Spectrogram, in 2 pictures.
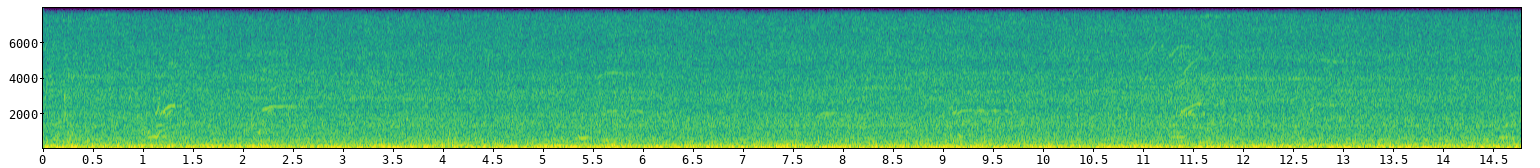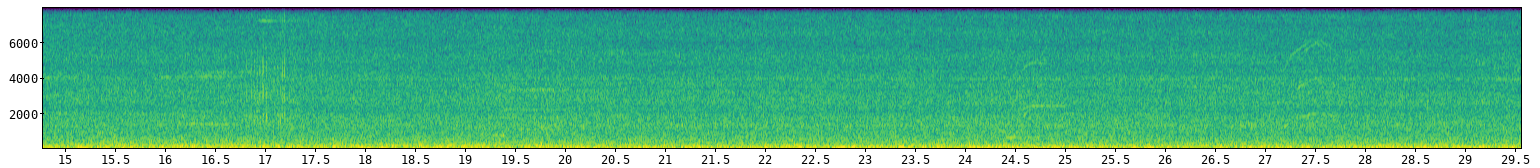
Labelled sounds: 9.0	9.6	killer whale, 0.67 to 3.1 kHz
11.2	11.8	killer whale, 0.67 to 5.8 kHz
16.8	17.3	killer whale, 6.6 to 8.0 kHz

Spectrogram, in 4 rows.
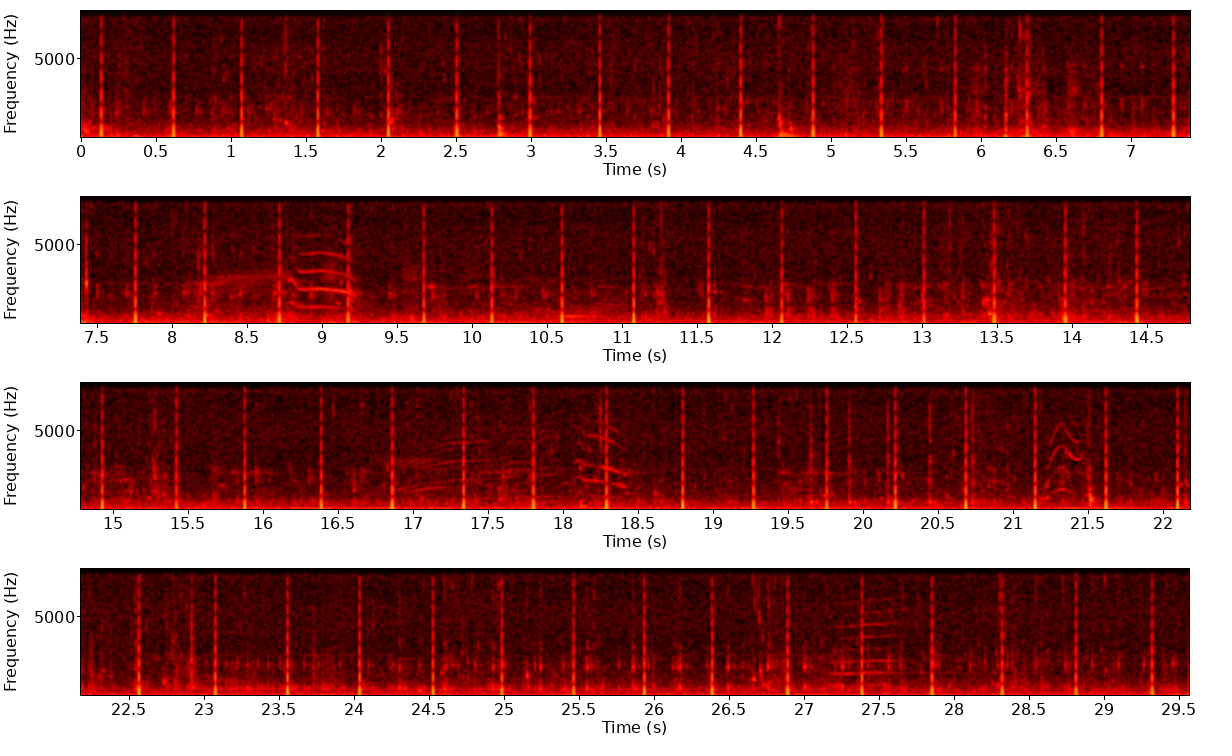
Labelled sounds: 8.1	9.3	killer whale, southern Alaska resident, 0.68 to 5.8 kHz
10.5	11.2	killer whale, southern Alaska resident, 0.43 to 1.7 kHz
16.9	18.7	killer whale, southern Alaska resident, 0.64 to 6.0 kHz
21.2	21.7	killer whale, southern Alaska resident, 0.73 to 5.5 kHz
27.2	27.9	killer whale, southern Alaska resident, 0.57 to 6.4 kHz

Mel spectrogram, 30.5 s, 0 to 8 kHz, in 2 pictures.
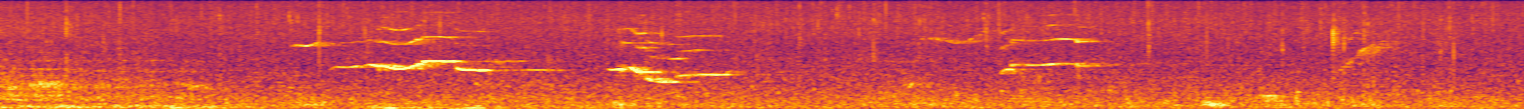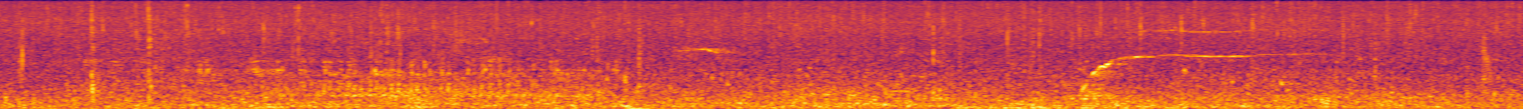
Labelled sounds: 2.9	5.0	humpback whale, 0.97 to 5.6 kHz
6.1	7.3	humpback whale, 0.78 to 3.6 kHz
9.3	11.0	humpback whale, 0.97 to 4.0 kHz
13.4	13.9	humpback whale, 1.1 to 2.3 kHz
22.0	22.6	humpback whale, 1.8 to 2.1 kHz
26.1	27.5	humpback whale, 0.88 to 3.3 kHz

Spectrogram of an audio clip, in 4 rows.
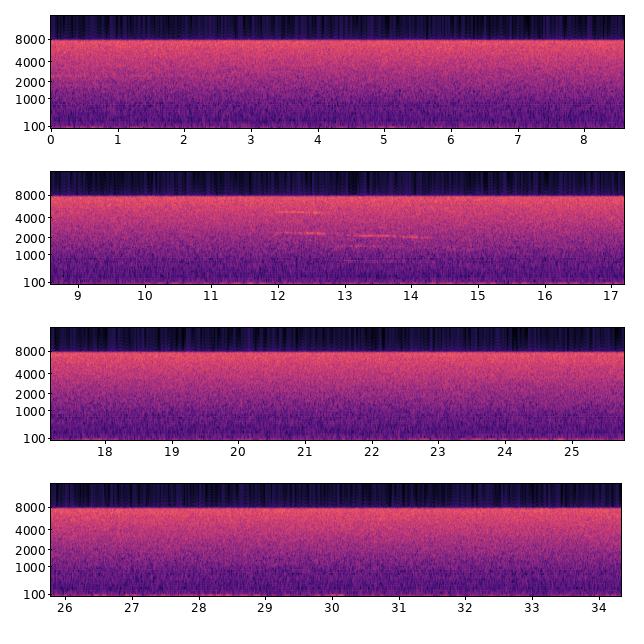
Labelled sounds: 12.0	12.8	killer whale, Bigg's (transient), 2.2 to 4.9 kHz
13.1	14.3	killer whale, Bigg's (transient), 2.0 to 2.2 kHz

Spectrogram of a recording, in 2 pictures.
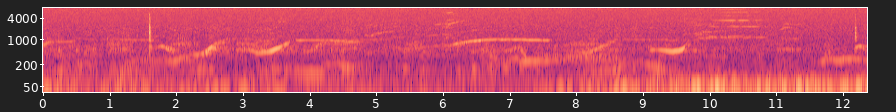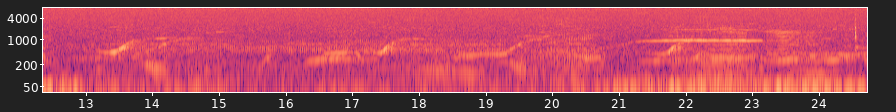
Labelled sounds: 0.0	0.5	humpback whale, 0.80 to 0.96 kHz
1.1	1.6	humpback whale, 0.90 to 1.1 kHz
2.6	3.5	humpback whale, 0.80 to 1.1 kHz
3.8	5.5	humpback whale, 0.80 to 1.8 kHz
5.9	7.6	humpback whale, 0.80 to 3.5 kHz
9.8	10.8	humpback whale, 1.1 to 7.1 kHz
11.1	11.4	humpback whale, 2.7 to 2.8 kHz
13.6	14.6	humpback whale, 0.80 to 1.2 kHz
17.7	18.1	humpback whale, 0.96 to 1.1 kHz
19.5	19.8	humpback whale, 1.2 to 1.3 kHz
21.0	22.8	humpback whale, 0.80 to 2.3 kHz
23.1	23.7	humpback whale, 1.3 to 1.9 kHz

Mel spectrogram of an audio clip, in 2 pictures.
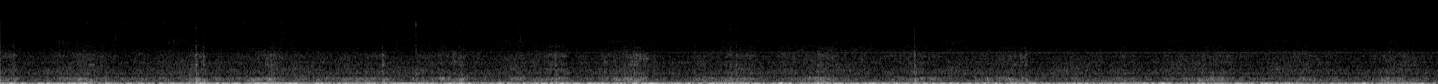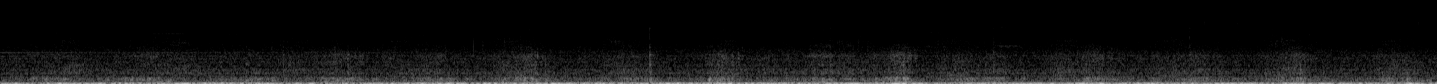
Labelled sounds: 15.8	16.3	killer whale, southern resident, 2.4 to 5.0 kHz

